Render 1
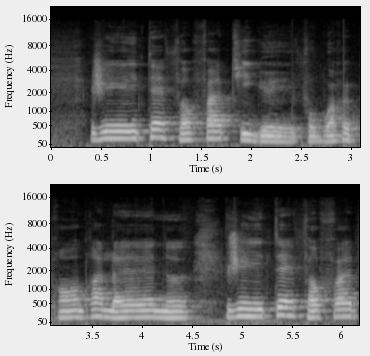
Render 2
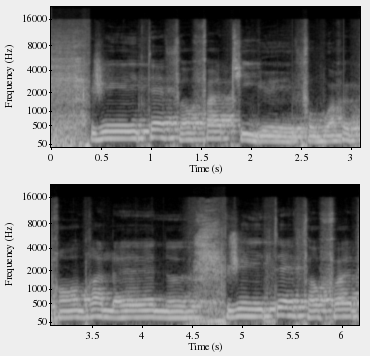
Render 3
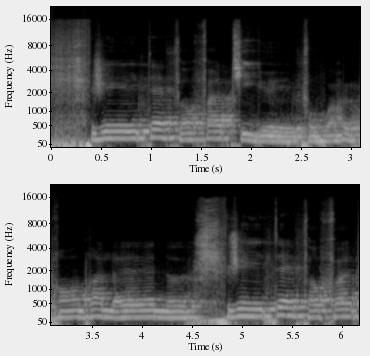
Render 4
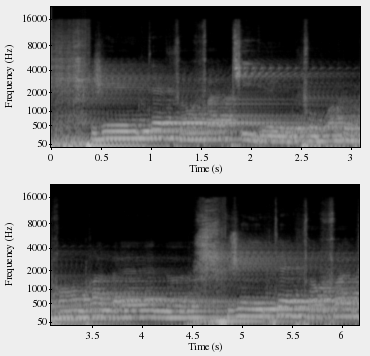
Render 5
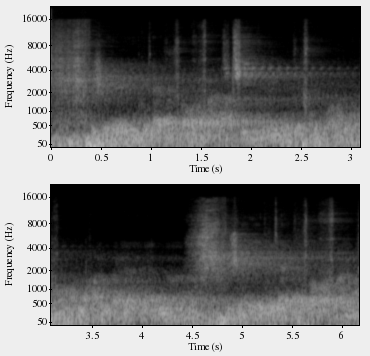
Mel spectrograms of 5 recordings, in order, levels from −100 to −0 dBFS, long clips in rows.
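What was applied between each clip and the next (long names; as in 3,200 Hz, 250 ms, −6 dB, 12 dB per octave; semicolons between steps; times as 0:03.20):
envelope flattener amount 100%; level −6.5 dB
low-shelf EQ 130 Hz +10 dB; brickwall limiter −23.5 dBFS, peak gain reduction 11 dB; multiband upward and downward expander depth 100%; level −7.5 dB
upward compression, threshold −43 dBFS; spring reverb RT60 3 s, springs 41 ms, chirp 45 ms, DRR 3 dB
tuned comb filter 100 Hz, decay 0.88 s, harmonics all, mix 60%; echo ahead of the sound 109 ms −16.5 dB; random phases in short frames; level +6 dB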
